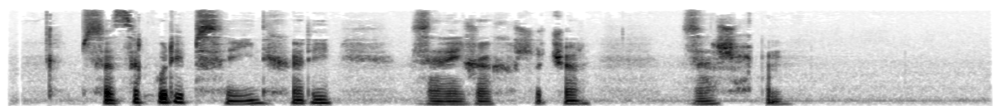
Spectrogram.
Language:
Kabardian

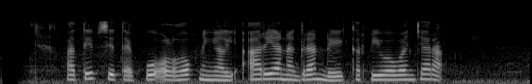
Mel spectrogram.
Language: Sundanese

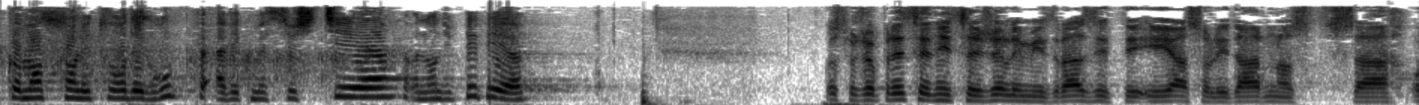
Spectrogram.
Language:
Croatian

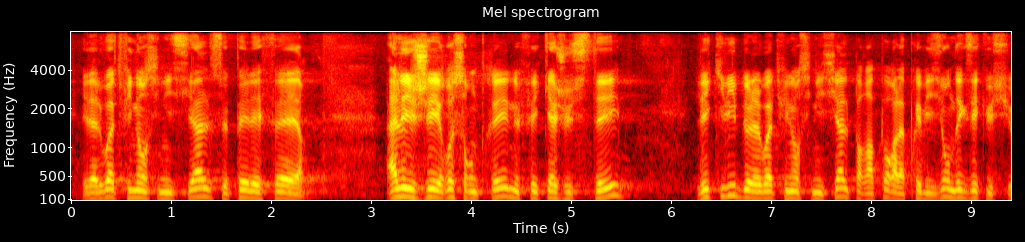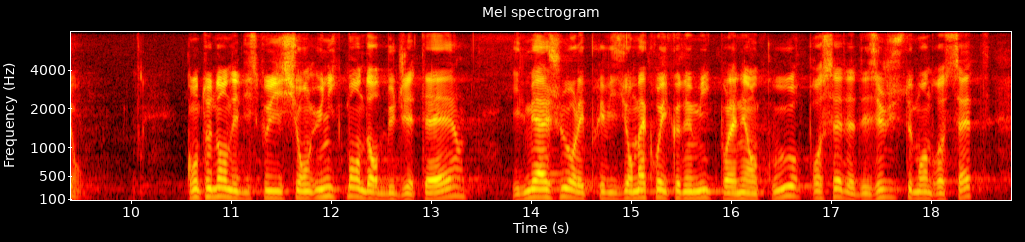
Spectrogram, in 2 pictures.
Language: French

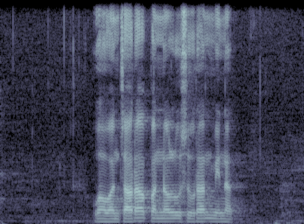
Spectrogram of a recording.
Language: Javanese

